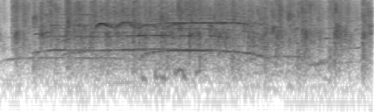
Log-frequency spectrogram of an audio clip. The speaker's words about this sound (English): Please join me in applauding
